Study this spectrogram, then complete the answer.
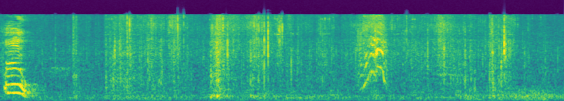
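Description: A bag's fabric rustles as a man rummages through it.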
